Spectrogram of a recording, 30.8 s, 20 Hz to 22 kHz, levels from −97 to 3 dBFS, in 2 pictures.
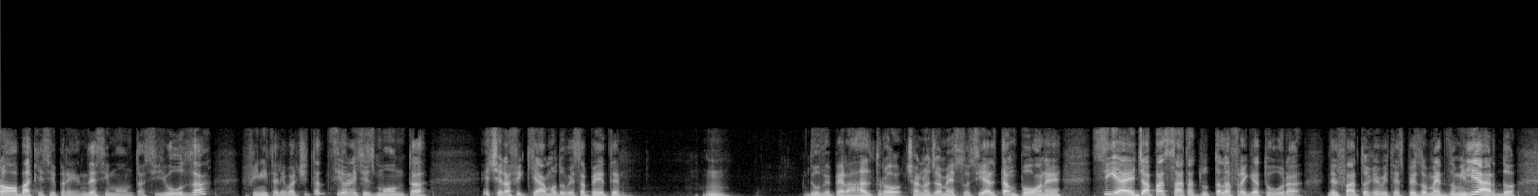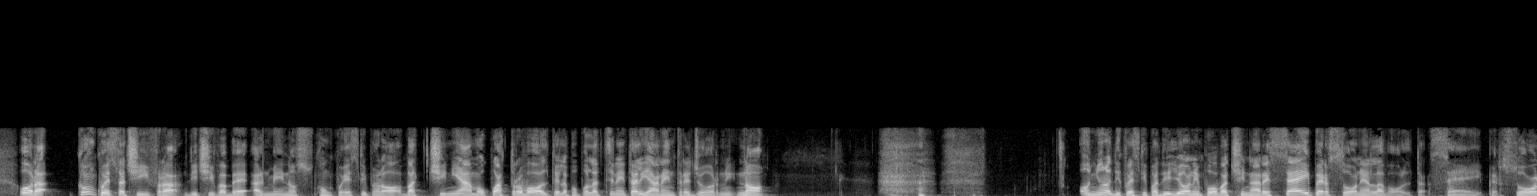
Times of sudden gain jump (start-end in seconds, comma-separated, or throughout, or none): none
